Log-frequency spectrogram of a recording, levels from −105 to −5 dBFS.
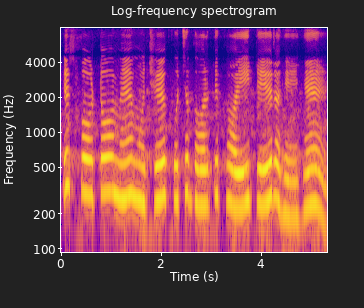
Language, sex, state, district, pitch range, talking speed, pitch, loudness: Hindi, female, Madhya Pradesh, Katni, 240-290 Hz, 110 wpm, 260 Hz, -14 LUFS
